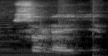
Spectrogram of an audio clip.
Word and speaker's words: soleil: reine reine pleine pleine Mais si c'est suivi par un L en fin de mot ou un ou deux L, vous allez prononcer he soleil soleil.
